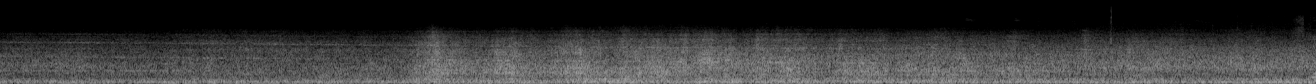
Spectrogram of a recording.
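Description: A United Boeing 737 MAX airliner at LAX produces a broad, continuous engine roar that swells slightly midway and holds steady, distant rather than overhead, with no talk.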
